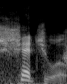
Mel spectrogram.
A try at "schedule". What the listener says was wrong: There is no K. Mm. No K in schedule, what are you talking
